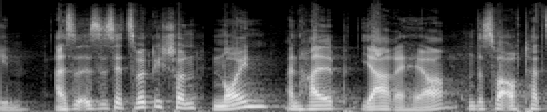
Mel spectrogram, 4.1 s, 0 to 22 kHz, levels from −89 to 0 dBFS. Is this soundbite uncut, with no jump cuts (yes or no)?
no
